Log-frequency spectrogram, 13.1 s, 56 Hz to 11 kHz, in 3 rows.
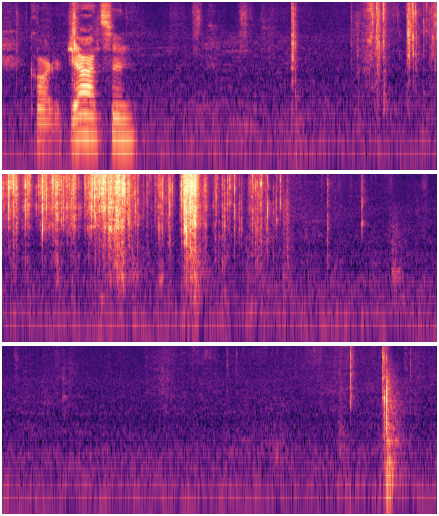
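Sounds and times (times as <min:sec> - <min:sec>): foil wrapper tearing and crinkling: 0:03.6 - 0:07.3.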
